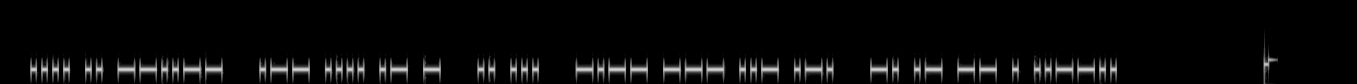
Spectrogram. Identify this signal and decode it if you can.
Morse code, heard as a keyed tone, about 22 wpm, 700 Hz. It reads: HI, WHAT IS YOUR NAME?
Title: Sentences from Top 1000 Words - Review Part 3 - 22wpm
